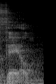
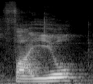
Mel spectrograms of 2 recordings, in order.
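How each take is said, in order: First: The name sounds just like 'fail'. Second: The name does not sound like 'fail'. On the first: This is a habit from reading it alone. The speaker calls it wrong. "I still call her Fail" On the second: This is how the name is meant to be said. The speaker calls it right. "I know her name is pronounced Fail"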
